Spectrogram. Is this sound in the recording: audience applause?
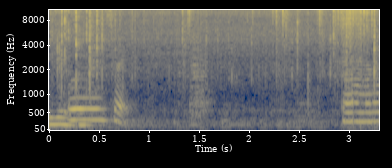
no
